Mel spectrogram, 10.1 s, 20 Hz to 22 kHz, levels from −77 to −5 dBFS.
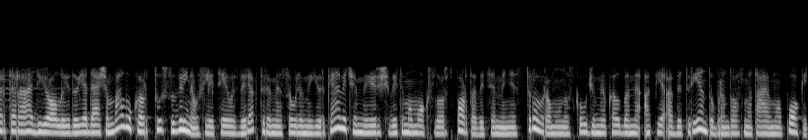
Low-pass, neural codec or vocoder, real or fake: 3.6 kHz; none; real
